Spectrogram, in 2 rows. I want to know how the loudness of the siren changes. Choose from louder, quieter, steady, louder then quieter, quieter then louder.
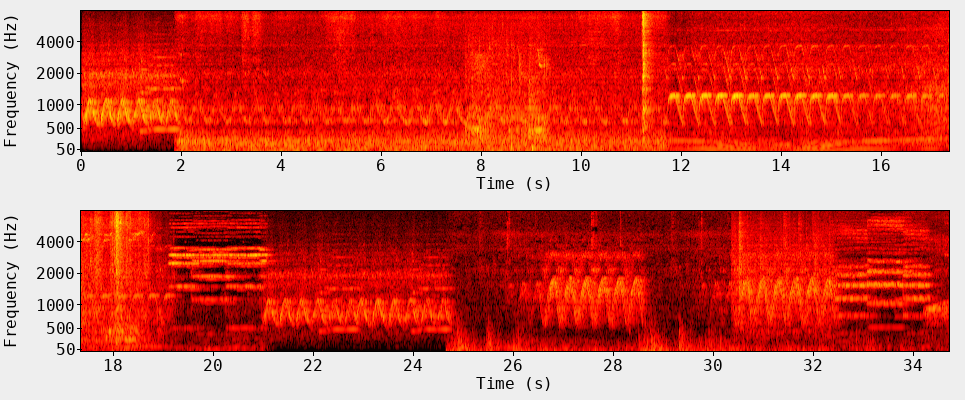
quieter.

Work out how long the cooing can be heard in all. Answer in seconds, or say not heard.
5 s.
